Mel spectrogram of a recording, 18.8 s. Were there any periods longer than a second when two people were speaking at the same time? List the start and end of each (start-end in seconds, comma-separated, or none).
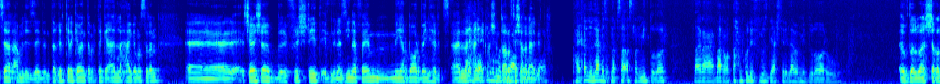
9.3-10.8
